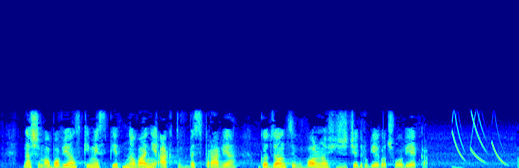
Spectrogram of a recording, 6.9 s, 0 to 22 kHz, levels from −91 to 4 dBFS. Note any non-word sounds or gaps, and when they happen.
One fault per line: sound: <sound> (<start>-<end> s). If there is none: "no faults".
sound: chirp (6.0-6.8 s)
